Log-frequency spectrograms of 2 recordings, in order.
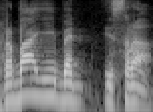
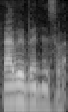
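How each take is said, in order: First: The first word ends in an 'eye' sound. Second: The first word ends in an 'ee' sound. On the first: "റബായി എന്നാണ് എൻ്റെ ഉച്ചാരണം" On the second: "ഇംഗ്ലീഷിലാകുമ്പോൾ എന്താണ്"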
